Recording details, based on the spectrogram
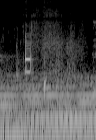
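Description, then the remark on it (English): A single short dual-tone beep from a cell phone keypad rings out once, fairly clear, over a low, steady background hum. No one speaks. “I nodded, pulled out my cell.”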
